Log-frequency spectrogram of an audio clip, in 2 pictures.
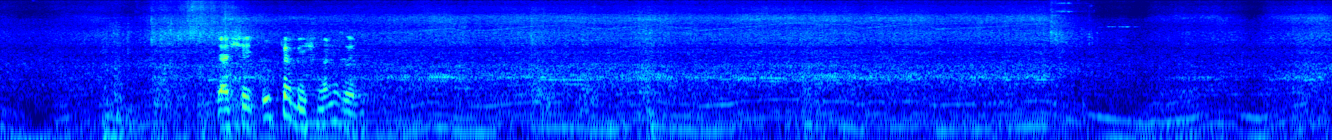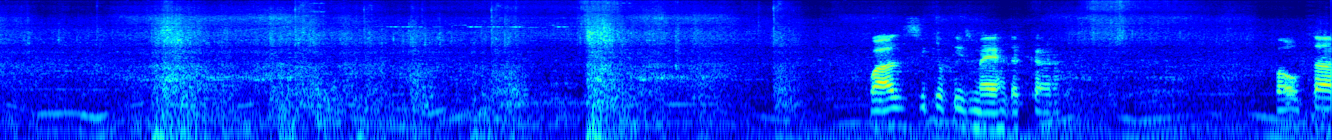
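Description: An off-road engine rumbles and revs steadily.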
